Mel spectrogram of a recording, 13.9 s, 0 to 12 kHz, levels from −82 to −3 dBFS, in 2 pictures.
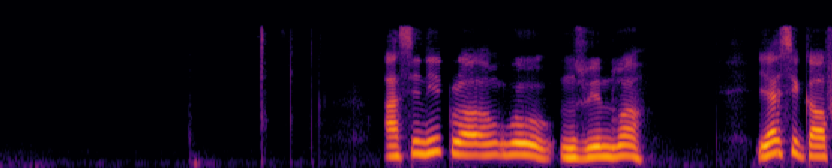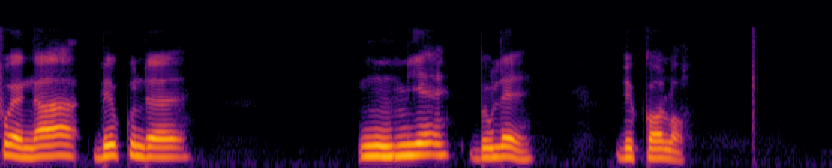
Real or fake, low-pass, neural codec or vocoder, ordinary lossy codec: fake; 7.2 kHz; codec, 16 kHz, 0.8 kbps, ZipCodec; none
